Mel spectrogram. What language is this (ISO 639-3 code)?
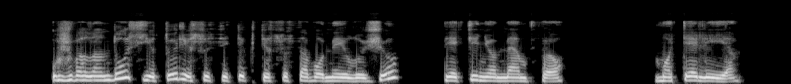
lit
